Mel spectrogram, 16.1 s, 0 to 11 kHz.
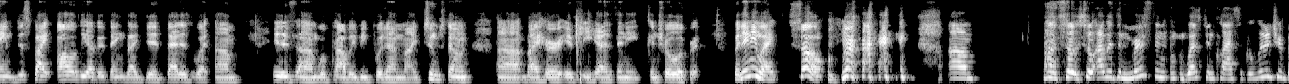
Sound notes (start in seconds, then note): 10.3 laughs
